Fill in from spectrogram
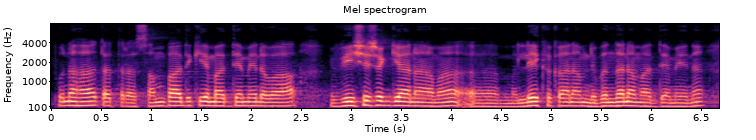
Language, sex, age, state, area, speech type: Sanskrit, male, 30-45, Rajasthan, rural, spontaneous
